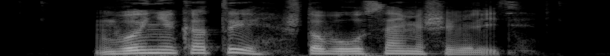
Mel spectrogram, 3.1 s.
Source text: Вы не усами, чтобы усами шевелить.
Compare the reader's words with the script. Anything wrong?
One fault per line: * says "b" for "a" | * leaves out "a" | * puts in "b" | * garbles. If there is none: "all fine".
* says "коты" for "усами"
